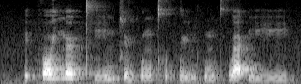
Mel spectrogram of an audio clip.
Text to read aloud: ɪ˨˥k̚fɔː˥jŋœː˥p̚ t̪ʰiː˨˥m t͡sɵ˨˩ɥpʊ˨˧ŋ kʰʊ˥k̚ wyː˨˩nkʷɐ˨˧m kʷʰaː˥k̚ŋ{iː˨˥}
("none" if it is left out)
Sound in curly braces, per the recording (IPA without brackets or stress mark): iː˨˧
